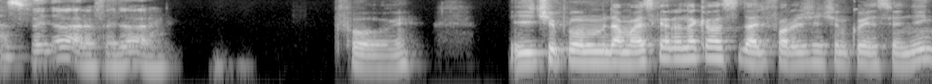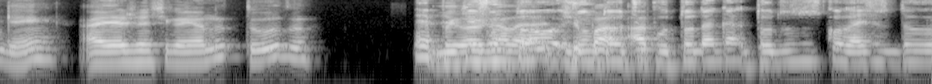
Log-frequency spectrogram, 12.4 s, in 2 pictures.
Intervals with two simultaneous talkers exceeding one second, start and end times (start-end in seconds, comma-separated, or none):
9.1-10.7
